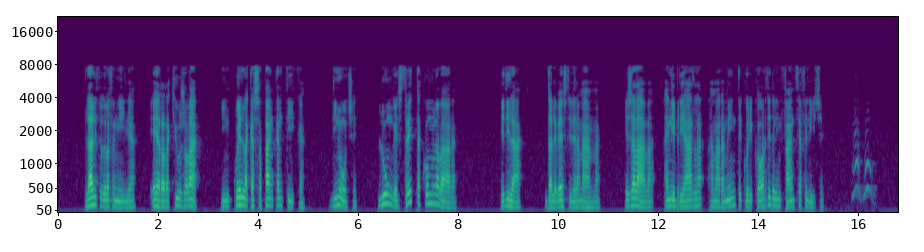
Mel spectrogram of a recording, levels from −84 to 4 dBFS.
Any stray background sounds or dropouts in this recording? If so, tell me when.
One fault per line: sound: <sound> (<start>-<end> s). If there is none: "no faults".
sound: bark (15.9-16.4 s)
